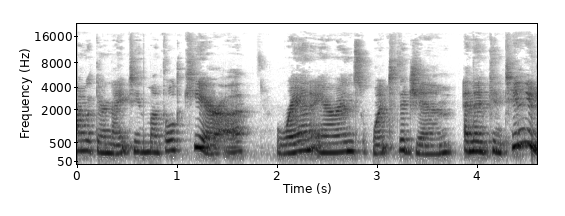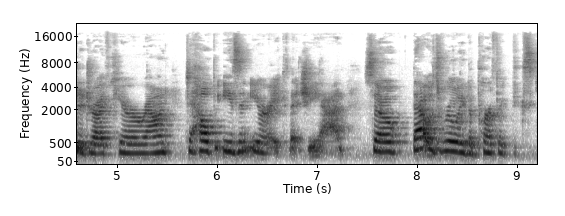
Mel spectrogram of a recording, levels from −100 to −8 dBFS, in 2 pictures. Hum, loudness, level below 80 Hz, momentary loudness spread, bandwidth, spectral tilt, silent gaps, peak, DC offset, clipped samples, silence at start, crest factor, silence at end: none; -21 LUFS; -68 dBFS; 10 LU; 16.5 kHz; -4.5 dB/octave; none; -2 dBFS; under 0.1%; under 0.1%; 0 s; 20 dB; 0.05 s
